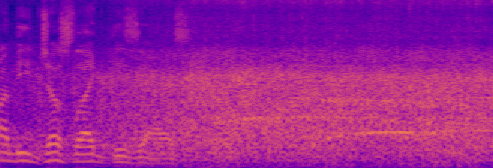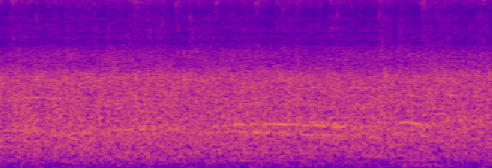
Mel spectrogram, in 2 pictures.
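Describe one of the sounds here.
A crowd applauds loudly in a large echoing hall.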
